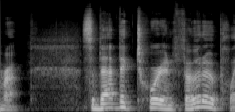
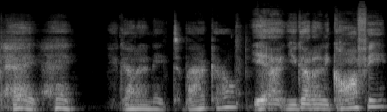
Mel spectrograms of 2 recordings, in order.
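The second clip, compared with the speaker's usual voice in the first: whispering; 4 semitones higher, 6 dB quieter than usual. Retold or imitated. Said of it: "be like".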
